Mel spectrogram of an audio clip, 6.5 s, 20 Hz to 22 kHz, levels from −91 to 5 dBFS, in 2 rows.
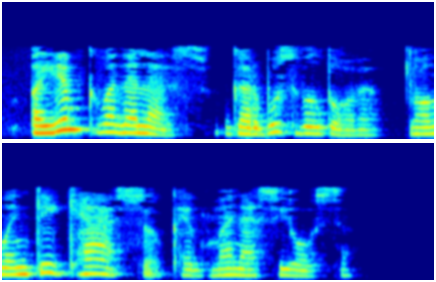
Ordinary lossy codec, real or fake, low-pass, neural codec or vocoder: MP3, 24 kbps; fake; 7.2 kHz; codec, 16 kHz, 2 kbps, FunCodec, trained on Chinese and English, 25 frames a second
